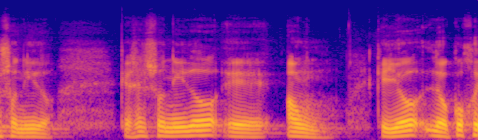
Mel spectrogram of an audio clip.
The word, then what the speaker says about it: AUM: lo cojo y digo, como si se pronunciara A-U-M. A es hacia arriba, U es hacia abajo, y la M es la que le da la vibración adecuada, que ahora después lo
